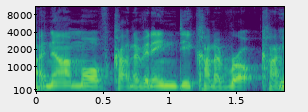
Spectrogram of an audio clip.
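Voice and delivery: ordinary talk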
